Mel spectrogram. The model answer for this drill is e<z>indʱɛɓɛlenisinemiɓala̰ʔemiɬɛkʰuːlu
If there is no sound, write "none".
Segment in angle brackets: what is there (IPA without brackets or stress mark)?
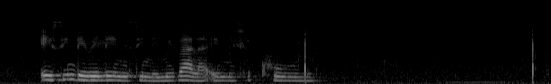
s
